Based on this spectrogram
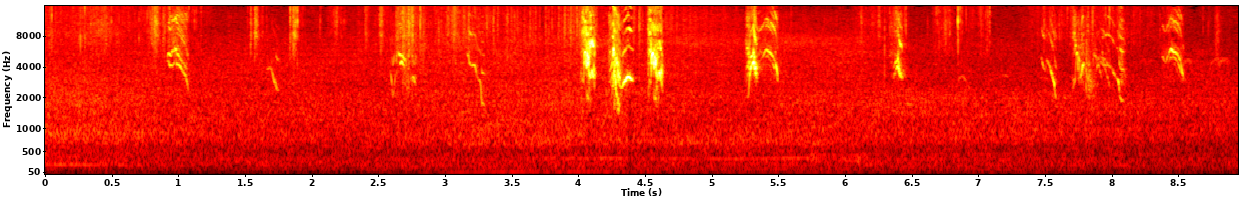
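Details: Group of sparrows, one yellow-beaked, on 29 January 2018: brief sharp chirps, with a loud cluster around the middle and scattered single notes after, set against constant low rumbling background noise.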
